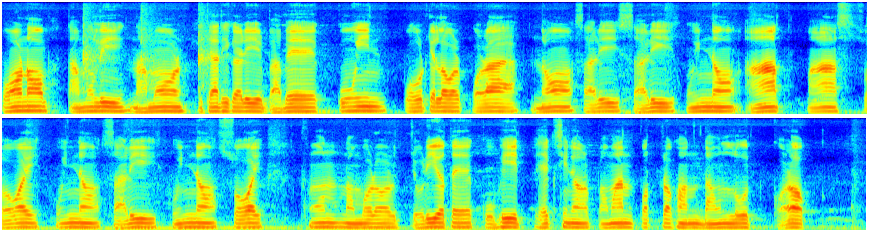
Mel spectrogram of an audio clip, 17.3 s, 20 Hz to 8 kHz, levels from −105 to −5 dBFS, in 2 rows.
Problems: constant background noise, background conversations at intervals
